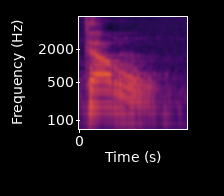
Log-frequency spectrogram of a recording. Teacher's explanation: Langsung tebal ya ra-nya, karu. Demikian juga ra dhammahnya tebal, ru.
